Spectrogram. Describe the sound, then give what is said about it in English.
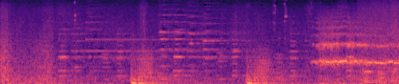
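A car swerves and fishtails on a wet highway, engine surging with hissing tire noise in a few bursts before a sustained tire squeal takes over at the end. “When he turns back to his sleeve, the car swerves again, fishtailing on the wet road.”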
